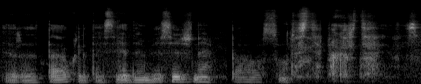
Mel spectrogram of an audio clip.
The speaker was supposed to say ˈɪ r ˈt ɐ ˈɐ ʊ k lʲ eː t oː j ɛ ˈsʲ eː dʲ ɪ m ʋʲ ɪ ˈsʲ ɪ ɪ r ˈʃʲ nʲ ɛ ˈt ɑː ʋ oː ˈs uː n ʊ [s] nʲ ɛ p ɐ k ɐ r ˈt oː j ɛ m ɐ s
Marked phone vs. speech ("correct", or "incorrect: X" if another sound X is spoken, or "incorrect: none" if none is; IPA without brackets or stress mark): correct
